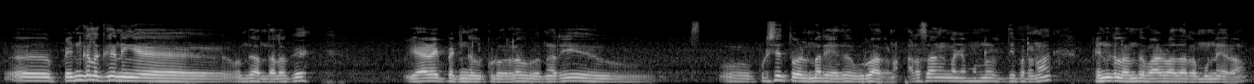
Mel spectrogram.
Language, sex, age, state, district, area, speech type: Tamil, male, 60+, Tamil Nadu, Tiruvannamalai, rural, spontaneous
